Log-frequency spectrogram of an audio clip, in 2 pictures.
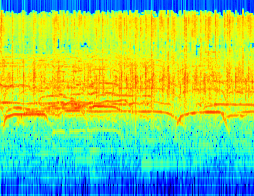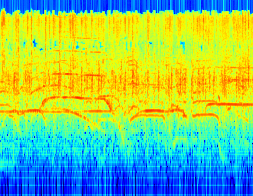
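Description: Audience applauding and cheering, with many overlapping whoops from different voices over the clapping.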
